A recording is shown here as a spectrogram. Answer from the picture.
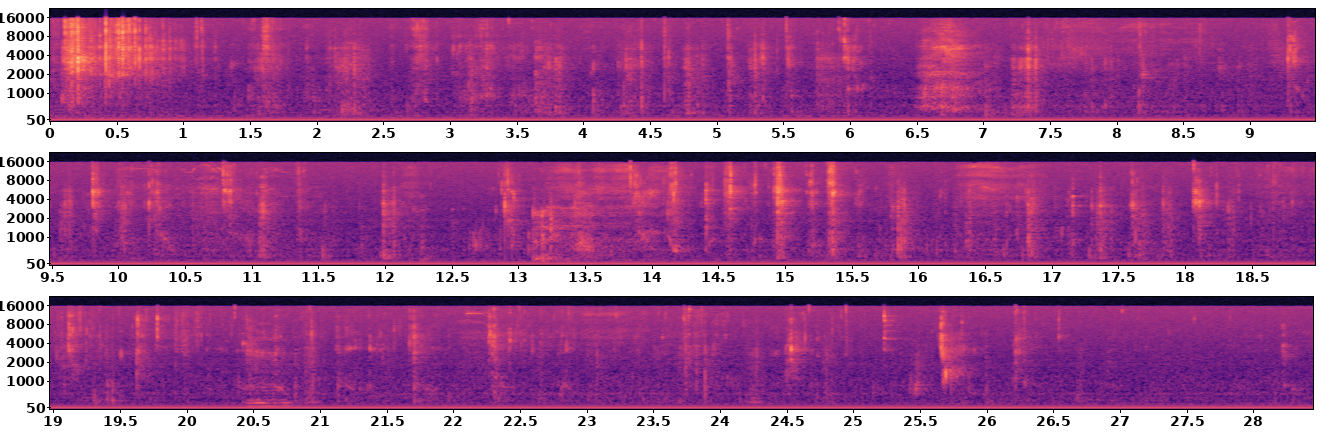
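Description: Close-up mouth sounds of a person biting and chewing crispy fried pork belly with crackling skin, with a loud crunchy bite at the start and scattered crunches and chewing after it. A steady low hum runs underneath.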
